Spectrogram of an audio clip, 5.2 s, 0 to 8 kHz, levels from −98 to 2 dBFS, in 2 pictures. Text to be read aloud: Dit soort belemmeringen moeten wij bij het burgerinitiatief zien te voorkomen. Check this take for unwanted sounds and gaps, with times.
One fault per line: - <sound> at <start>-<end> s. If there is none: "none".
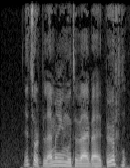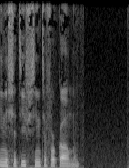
none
